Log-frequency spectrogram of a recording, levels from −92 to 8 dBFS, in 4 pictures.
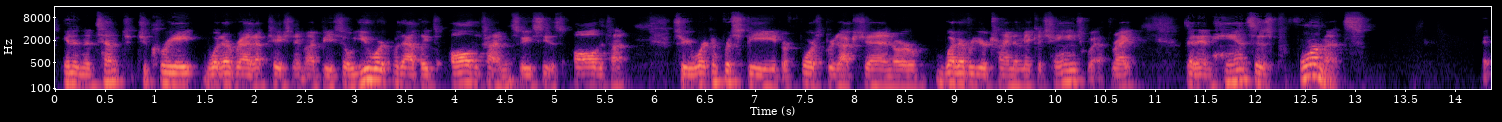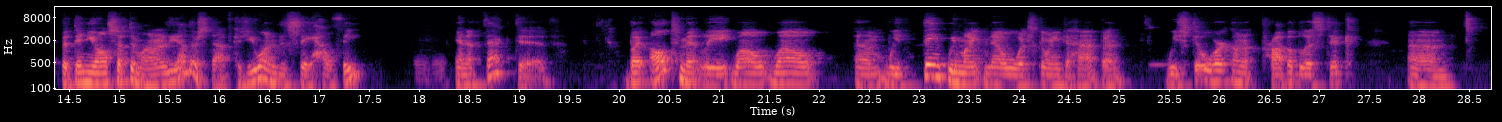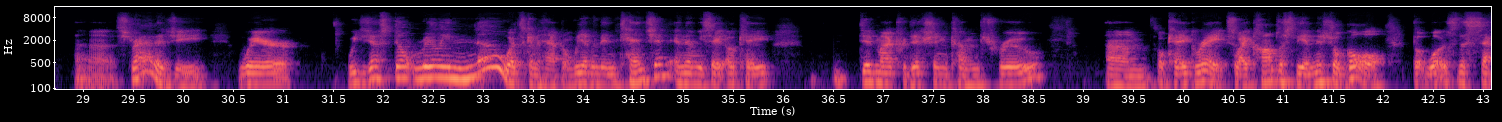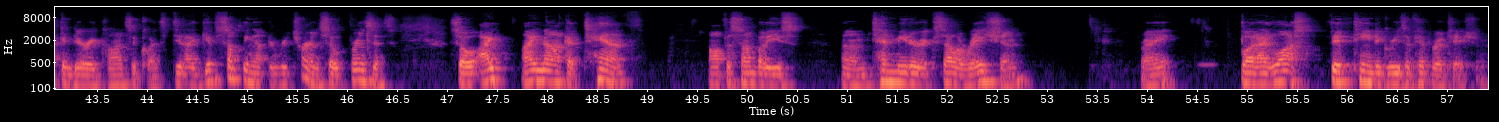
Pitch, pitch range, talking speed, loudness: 130 Hz, 115-140 Hz, 165 wpm, -25 LUFS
